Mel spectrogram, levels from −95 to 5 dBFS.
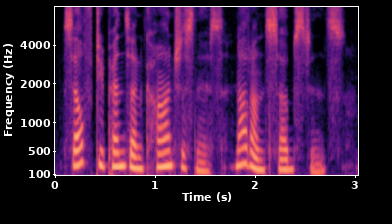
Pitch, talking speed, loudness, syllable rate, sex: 210 Hz, 140 wpm, -16 LUFS, 4.4 syllables/s, female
